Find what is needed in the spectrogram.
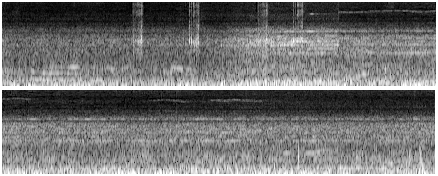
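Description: Camera shutters clicking, four sharp clicks in the first three seconds, over steady airport apron noise: the low running of vehicle and aircraft engines, with voices murmuring.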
